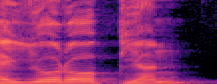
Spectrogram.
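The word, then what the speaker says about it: European: आवाज वाई की है इसी तरह अ यूरोपियन इसकी साउंड वावल की नहीं है बल्कि कंसोनेंट की साउंड है अगर अगरचे इसका पहला लेटर वावल है यानी ई मगर इसकी साउंड वल की नहीं है इसकी साउंड वाई की तरह ही रूल नंबर फाइव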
